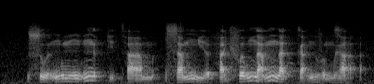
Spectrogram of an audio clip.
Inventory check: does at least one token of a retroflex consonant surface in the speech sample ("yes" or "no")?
no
